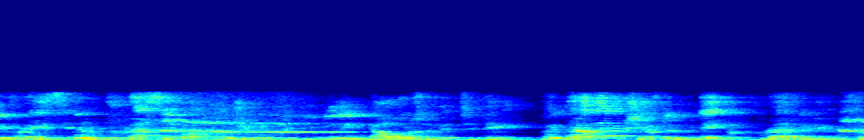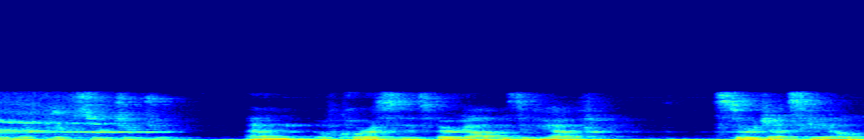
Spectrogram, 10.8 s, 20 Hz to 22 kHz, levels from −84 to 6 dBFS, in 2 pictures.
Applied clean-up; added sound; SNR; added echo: none; Car; 16 dB; reverberation time 0.6 s.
